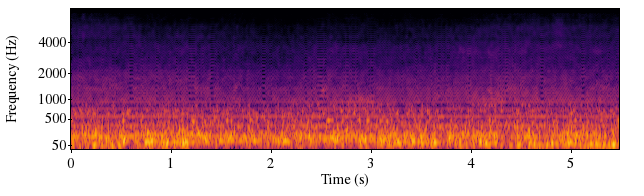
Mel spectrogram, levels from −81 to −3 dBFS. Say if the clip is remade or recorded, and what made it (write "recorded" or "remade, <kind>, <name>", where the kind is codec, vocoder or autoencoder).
remade, vocoder, Vocos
